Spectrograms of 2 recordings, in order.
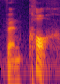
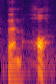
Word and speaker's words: Van Gogh: defense of the sanity of Dutch painter Vincent van Gogh or van Koch or van ho or Van Gogh depending on where you're from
